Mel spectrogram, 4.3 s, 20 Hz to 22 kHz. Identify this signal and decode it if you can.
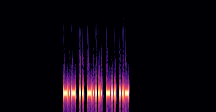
Morse code, heard as a keyed tone, about 44 wpm, 700 Hz. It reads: KI6DU
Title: USA Call Signs - 5 Characters - Repeated 2x - 45wpm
